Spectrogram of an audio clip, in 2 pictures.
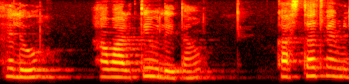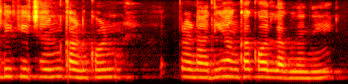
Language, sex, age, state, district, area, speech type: Goan Konkani, female, 18-30, Goa, Canacona, rural, spontaneous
